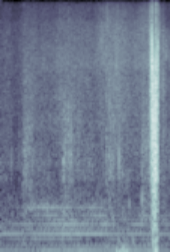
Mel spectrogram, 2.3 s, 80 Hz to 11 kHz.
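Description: Handling noise from a hand reaching for and grabbing the 360° camera, with a low thump near the end, over a steady low hum.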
